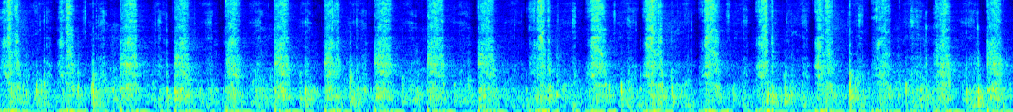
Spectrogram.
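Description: Metal plough plane cutting a groove along the edge of a wooden rail, in quick short strokes of about three a second, each a brief scraping swish as the iron lifts a shaving. It is cutting with the grain, leaving crisp groove edges.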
